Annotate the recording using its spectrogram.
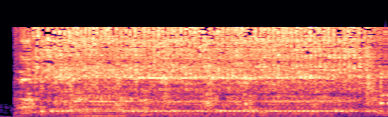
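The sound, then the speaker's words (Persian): Electric sewing machines set on special tables in a large hall run together as girls sew clothes with them, a steady, loud mechanical whir with a fast rattling hum that starts abruptly and holds throughout, with no one speaking. “ماشین های خیاطی برقی در یک سالون کلان بر میزهای مخصوص گذاشته شده و دختران توسط آن لباس می دیزند.”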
